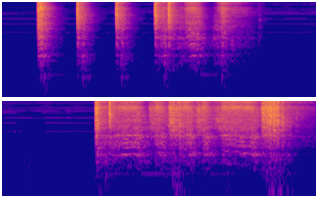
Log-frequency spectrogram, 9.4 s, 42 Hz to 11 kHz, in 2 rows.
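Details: Audi A4 2.0T turbo: several short starter bursts, then a long steady crank that never catches or speeds up; cranks but will not start.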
